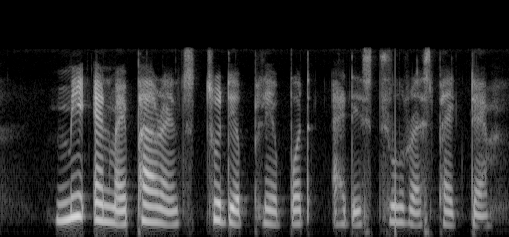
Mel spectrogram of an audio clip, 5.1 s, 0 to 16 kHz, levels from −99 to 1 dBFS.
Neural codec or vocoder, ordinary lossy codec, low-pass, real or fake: none; none; 7.2 kHz; real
